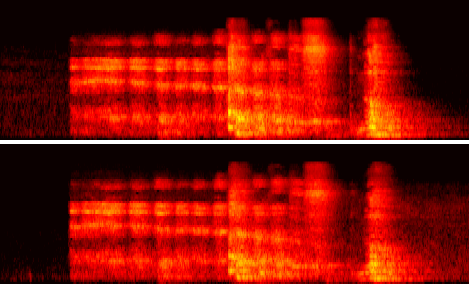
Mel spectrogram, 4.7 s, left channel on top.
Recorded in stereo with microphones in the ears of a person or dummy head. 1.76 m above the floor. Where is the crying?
80° left, 0.7 m.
